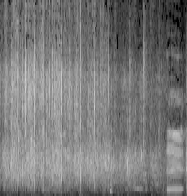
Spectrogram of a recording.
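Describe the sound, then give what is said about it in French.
A television audience applauds steadily with dense, continuous clapping throughout as the new Miss France, Isabelle Turpeau, is welcomed, joined near the end by a brief burst of voices or cheering over the applause. “Venez Isabelle, on l'applaudit.”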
